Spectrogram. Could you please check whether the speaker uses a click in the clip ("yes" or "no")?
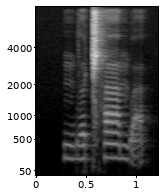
yes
